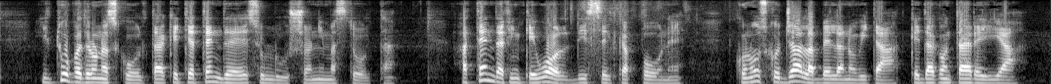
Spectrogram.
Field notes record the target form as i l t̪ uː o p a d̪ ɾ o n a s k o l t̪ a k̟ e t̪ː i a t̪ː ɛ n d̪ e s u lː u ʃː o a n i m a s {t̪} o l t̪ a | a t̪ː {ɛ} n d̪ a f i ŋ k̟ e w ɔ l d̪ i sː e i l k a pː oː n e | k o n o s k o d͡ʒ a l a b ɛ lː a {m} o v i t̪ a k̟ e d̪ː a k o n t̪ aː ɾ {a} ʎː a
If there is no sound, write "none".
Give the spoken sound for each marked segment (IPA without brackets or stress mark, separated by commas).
t̪, ɛ, n, e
